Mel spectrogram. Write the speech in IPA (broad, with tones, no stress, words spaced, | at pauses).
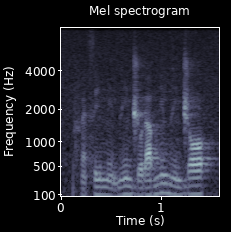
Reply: fɛ̃˨si˧mĩ˨ dĩ˧ d͡ʒo˨ɾa˧bĩ˦ dĩ˧d͡ʒɔ˦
